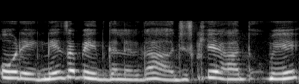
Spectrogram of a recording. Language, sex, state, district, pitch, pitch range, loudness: Hindi, female, Delhi, New Delhi, 260 Hz, 235-295 Hz, -13 LUFS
